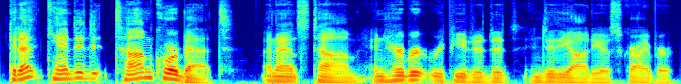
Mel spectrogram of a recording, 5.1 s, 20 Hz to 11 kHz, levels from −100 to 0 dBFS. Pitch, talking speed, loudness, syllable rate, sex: 105 Hz, 155 wpm, -20 LUFS, 5.9 syllables/s, male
